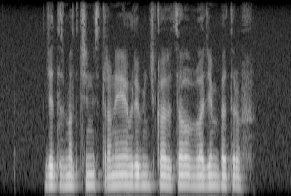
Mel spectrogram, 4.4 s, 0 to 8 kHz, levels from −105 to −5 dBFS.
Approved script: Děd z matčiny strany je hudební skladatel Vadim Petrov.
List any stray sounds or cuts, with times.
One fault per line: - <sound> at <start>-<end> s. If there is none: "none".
none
